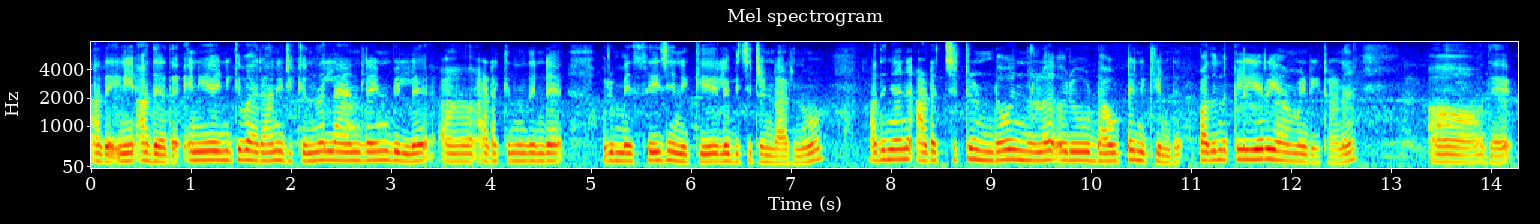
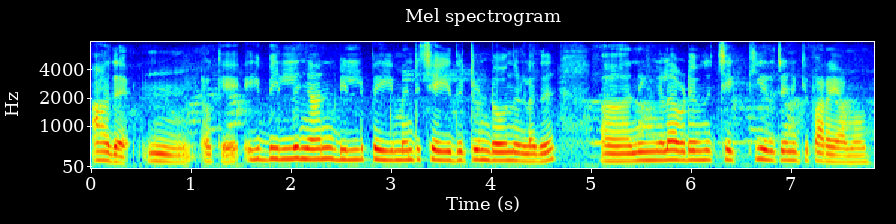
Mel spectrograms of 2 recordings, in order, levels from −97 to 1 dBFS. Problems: none marked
